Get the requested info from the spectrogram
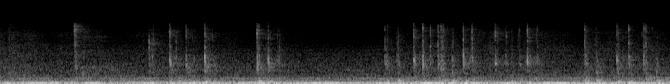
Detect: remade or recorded recorded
